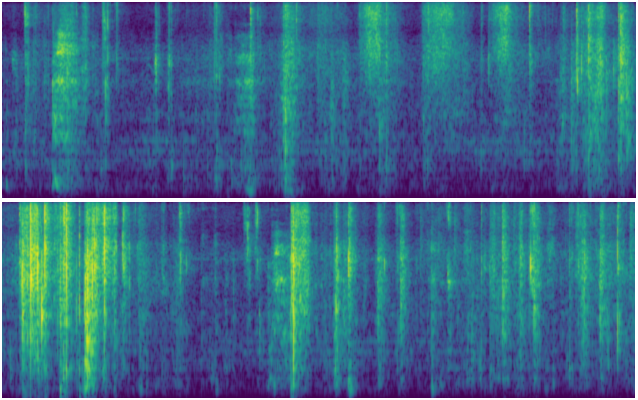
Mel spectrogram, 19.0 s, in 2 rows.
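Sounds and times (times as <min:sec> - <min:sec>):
crunchy chewing and biting: 0:00.1 - 0:05.3.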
